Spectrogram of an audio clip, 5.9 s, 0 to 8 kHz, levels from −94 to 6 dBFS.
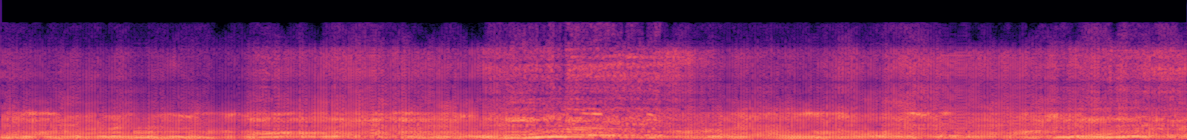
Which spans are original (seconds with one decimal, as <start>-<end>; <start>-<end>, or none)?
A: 2.6-3.3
